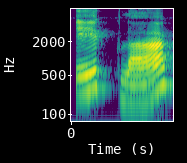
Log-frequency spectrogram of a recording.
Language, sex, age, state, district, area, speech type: Nepali, female, 30-45, West Bengal, Darjeeling, rural, spontaneous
